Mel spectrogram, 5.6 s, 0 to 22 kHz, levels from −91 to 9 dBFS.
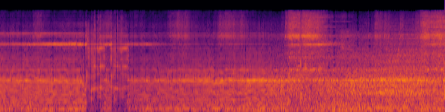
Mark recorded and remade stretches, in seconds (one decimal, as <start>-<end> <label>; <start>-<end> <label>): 0.0-3.4 remade; 3.4-5.6 recorded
